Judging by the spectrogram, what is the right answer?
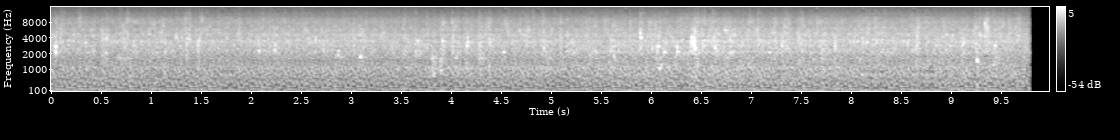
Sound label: a river of thick oil, slime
